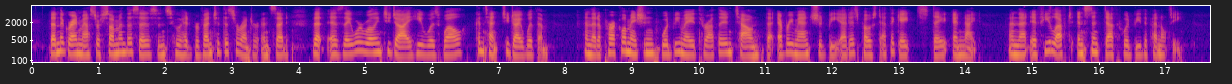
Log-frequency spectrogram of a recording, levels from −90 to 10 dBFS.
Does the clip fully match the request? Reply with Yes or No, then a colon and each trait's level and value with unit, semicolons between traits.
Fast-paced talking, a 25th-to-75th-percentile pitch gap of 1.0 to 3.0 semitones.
Yes: fast, 215 wpm; narrow, 2.6 semitones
